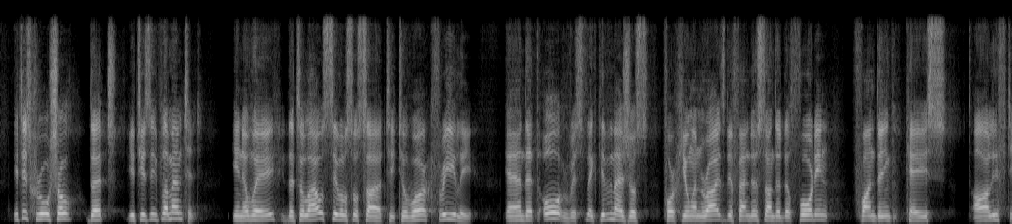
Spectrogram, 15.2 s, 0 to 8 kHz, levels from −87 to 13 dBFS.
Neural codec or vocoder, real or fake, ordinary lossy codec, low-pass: codec, 16 kHz in and 24 kHz out, 0.9 kbps, LongCat-Audio-Codec, fine tuned four codebook decoder; fake; none; 7.2 kHz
